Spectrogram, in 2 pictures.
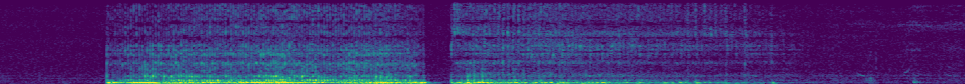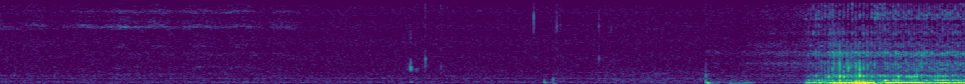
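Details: Sleeping Basset Hound snoring: loud rattling snores on inhalation in two long stretches with quiet pauses between.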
